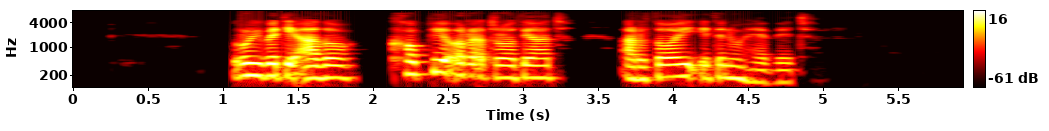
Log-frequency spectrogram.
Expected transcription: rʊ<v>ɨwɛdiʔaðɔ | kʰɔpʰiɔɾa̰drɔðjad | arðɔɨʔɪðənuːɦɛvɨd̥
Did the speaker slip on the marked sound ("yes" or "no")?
yes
